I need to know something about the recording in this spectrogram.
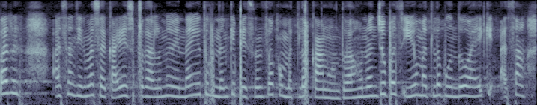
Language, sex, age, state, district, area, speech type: Sindhi, female, 18-30, Rajasthan, Ajmer, urban, spontaneous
